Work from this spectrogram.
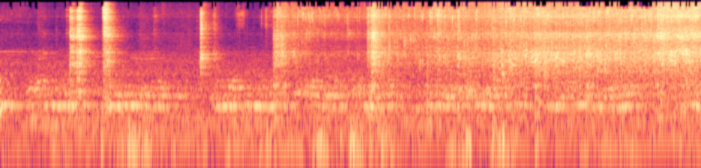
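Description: Mango pieces go into hot oil with fried dried red chillies in a wok while making mango pickle, bringing a rising, steady sizzle with clinks and bumps from utensils.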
